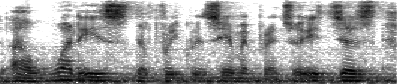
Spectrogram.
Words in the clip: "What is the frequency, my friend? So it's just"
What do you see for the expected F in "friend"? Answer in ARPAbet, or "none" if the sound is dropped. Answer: P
